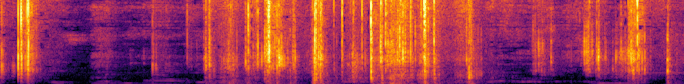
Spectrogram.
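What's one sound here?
A plastic case and its cover rustle and scrape under a hand.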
